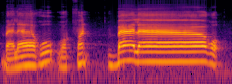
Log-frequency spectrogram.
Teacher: آخر میں غین کو موٹا کرنا ہے اور غین کا ساؤنڈ آ جائے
